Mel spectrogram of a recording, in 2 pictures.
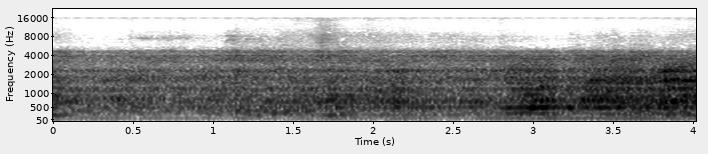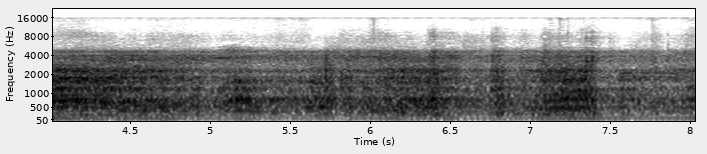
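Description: Indistinct voices on the soundtrack of an old videotape of an amateur boxing bout, played through a television's speaker, so the sound is dull and lacks treble, over a steady low hum.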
